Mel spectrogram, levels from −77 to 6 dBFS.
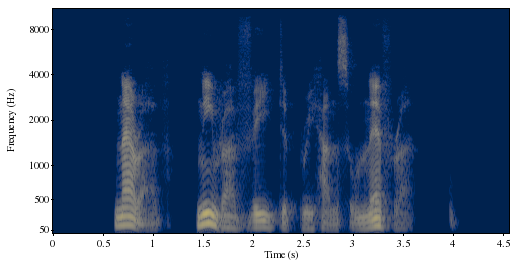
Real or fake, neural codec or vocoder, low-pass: fake; codec, 24 kHz, 0.9 kbps, DualCodec; 9.9 kHz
